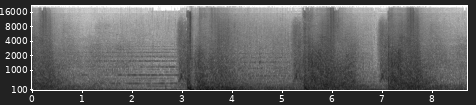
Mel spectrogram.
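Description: An Incendio fire spell cast in Hogwarts Legacy, several loud whooshing bursts and booming impacts over a low rumble, arriving in separate blasts a few seconds apart.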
